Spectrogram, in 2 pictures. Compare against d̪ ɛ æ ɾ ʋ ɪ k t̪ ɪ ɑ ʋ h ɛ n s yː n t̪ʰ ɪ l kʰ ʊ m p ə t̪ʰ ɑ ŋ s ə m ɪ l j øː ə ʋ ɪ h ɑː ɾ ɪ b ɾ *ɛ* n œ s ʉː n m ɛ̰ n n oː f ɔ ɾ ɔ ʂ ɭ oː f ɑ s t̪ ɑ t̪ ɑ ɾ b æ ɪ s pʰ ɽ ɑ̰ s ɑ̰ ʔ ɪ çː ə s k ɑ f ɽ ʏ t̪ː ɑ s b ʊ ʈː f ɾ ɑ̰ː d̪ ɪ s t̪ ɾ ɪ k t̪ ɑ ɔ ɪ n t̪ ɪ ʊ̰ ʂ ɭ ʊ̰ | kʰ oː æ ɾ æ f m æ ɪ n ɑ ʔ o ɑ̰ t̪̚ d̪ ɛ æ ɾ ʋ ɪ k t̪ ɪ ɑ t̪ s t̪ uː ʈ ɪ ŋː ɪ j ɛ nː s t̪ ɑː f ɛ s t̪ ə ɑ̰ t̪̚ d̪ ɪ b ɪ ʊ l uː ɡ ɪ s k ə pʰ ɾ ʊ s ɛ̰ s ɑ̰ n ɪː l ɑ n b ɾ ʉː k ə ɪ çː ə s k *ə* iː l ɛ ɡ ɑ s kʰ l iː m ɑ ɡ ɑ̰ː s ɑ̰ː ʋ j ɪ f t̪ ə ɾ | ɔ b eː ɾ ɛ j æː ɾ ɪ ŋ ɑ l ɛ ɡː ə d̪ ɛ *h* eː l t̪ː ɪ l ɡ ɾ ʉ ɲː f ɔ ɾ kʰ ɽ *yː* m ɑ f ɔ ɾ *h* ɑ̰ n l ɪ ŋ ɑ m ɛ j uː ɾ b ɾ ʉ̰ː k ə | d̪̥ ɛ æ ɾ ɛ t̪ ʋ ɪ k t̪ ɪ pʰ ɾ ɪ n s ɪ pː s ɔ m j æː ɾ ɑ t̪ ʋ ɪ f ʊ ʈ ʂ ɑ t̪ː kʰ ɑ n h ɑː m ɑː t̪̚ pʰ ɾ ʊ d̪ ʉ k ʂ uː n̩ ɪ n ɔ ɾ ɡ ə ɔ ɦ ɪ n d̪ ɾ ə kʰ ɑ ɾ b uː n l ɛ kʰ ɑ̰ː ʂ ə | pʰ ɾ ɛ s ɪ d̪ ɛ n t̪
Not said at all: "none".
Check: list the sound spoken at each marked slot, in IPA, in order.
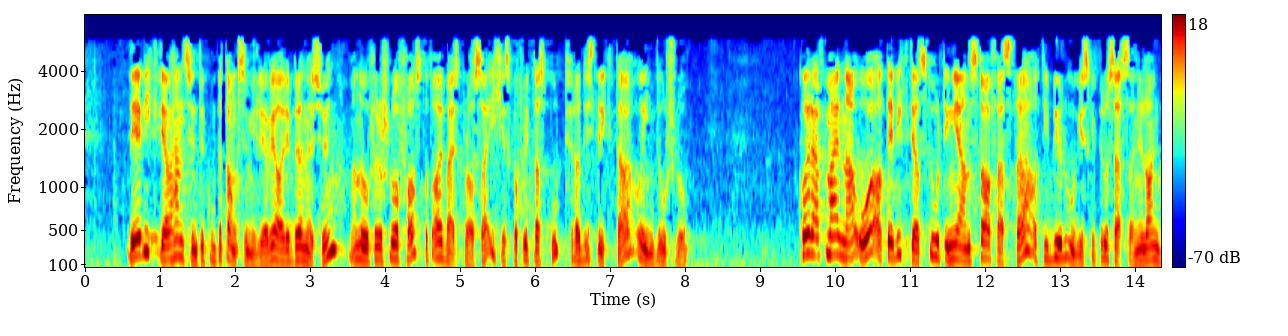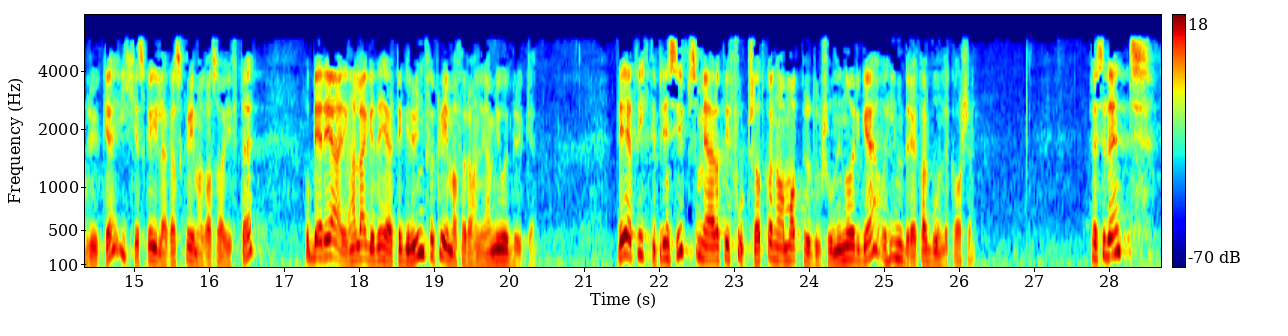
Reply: œ, ɑ, h, iː, h

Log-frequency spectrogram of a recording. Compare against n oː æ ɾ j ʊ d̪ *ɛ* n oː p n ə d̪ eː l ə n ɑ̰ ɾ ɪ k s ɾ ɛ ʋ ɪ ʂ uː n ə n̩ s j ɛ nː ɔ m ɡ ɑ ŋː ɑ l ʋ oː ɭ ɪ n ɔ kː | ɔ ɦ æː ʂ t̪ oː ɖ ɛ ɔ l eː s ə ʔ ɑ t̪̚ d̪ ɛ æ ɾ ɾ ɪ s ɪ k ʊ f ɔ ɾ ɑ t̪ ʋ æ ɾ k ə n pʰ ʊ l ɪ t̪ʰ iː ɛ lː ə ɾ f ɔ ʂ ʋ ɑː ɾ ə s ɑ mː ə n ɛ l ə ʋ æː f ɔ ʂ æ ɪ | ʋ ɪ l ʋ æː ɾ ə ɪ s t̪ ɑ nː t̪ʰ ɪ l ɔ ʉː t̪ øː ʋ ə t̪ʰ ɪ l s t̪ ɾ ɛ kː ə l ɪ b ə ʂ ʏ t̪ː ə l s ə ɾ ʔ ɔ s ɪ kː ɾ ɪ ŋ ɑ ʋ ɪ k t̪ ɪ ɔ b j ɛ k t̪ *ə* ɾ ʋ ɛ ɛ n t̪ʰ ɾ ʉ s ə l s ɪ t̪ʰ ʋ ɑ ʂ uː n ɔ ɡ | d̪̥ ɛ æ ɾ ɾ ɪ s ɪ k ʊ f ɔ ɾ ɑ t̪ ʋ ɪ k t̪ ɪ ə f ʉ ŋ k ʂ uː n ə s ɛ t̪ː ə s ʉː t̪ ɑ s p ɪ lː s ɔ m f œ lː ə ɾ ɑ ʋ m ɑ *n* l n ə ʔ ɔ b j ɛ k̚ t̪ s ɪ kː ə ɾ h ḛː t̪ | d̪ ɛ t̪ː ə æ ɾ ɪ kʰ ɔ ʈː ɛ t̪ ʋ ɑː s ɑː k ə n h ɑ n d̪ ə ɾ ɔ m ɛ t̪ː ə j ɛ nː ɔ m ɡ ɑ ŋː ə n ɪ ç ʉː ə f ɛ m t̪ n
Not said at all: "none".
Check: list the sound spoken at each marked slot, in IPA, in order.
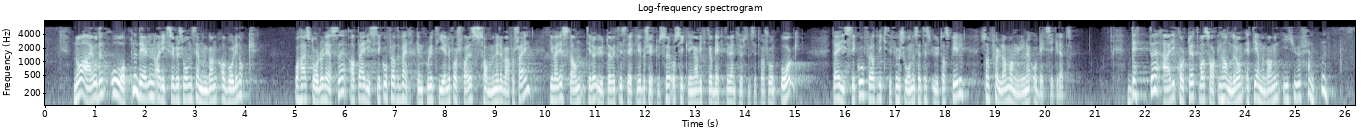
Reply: ɛ, ə, ŋ

